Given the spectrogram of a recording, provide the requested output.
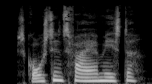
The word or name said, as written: skorstensfejermester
